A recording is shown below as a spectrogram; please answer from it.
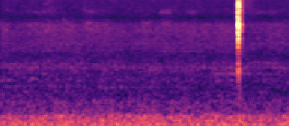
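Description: Inside a moving car, a steady low road and engine rumble fills the cabin, with one brief sharp click partway through.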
